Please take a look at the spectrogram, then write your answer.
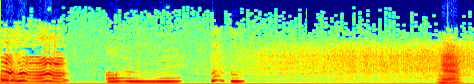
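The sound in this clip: A woman crying in an animated series, a few drawn-out tonal wails and sobs separated by pauses over a faint hiss.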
